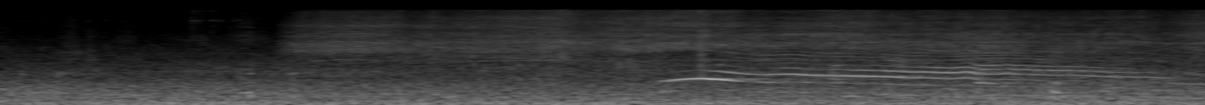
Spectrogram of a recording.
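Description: A micromouse's suction fan spins up with a steady high hiss, then the robot's drive motors give a high whine that rises sharply as it launches and slides slowly down in pitch as it speeds through the maze.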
